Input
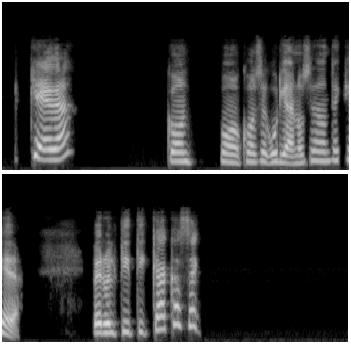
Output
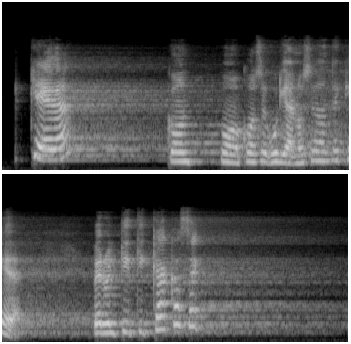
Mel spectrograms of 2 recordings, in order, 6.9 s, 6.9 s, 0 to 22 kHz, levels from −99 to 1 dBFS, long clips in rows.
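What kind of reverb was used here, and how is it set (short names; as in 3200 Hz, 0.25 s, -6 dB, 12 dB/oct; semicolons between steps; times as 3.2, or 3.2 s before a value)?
two-slope reverb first 0.31 s, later 4.8 s, from -18 dB, DRR 6 dB; gain -2 dB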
